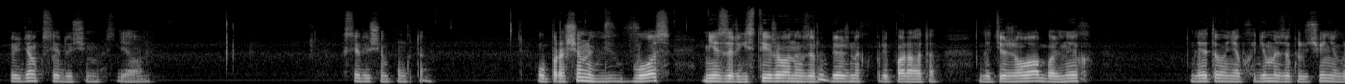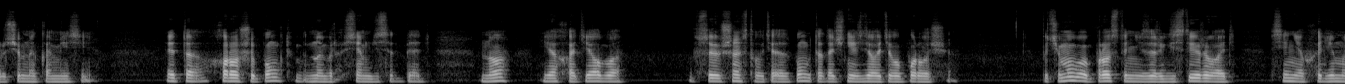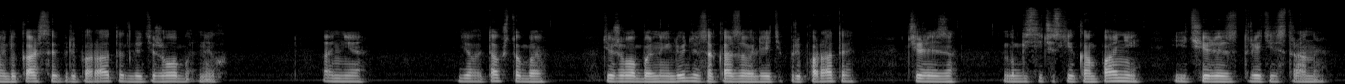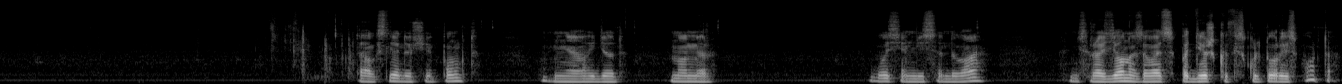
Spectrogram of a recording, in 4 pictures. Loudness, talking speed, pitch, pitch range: -26 LUFS, 90 wpm, 140 Hz, 130-145 Hz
